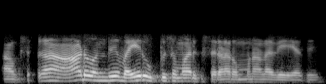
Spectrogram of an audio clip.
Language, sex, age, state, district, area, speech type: Tamil, male, 18-30, Tamil Nadu, Thanjavur, rural, conversation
